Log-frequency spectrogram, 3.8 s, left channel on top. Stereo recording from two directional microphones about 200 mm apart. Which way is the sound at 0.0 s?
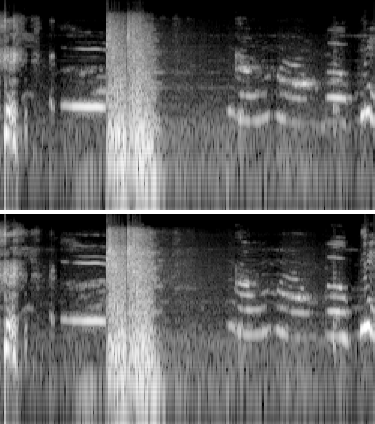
5° right (ahead or behind).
